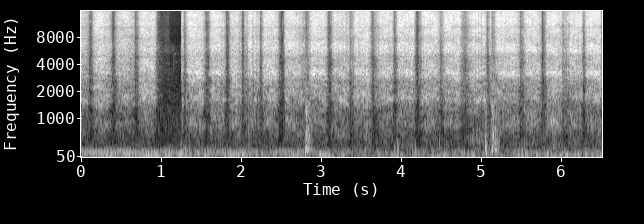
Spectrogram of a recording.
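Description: A crack broom scrubbing gritty asphalt at the foot of a concrete curb in quick back-and-forth strokes, about four scratchy strokes a second, loosening stuck-on dirt. There is a brief break in the strokes about a second in.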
